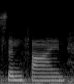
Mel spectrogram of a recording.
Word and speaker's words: Sinn Féin: It's like Sinn Féin. Sinn Féin. It's in Gaelic, so that's how Sinn Féin. Yeah, that's how you would pronounce it.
